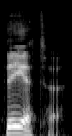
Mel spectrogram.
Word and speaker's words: theater: yeah these yeah it it's not right to say ds it has to be seas and theater okay the trick is stick out your tongue okay bite your tongue like this okay theater seize okay don't be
